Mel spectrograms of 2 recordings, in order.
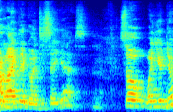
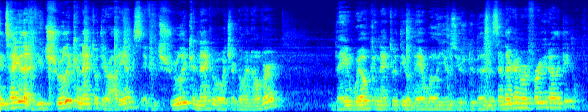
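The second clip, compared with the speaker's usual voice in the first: dropped very low, focused tone; 7 semitones lower, 8 dB quieter than usual. Speaker teaching an audience demonstrates a tone shift: lowered, focused tone. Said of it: "Notice my tone when I just said that".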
